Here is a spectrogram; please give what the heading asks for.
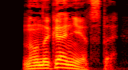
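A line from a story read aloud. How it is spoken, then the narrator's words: Grumbling. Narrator (Russian): пробурчал Шрам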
